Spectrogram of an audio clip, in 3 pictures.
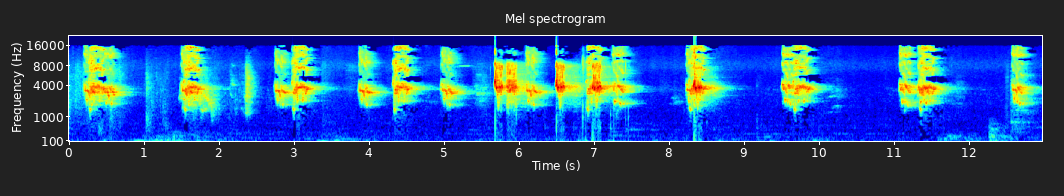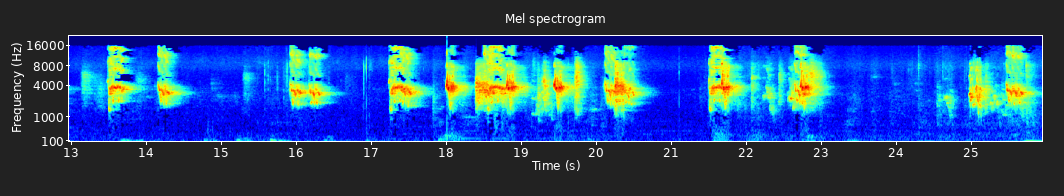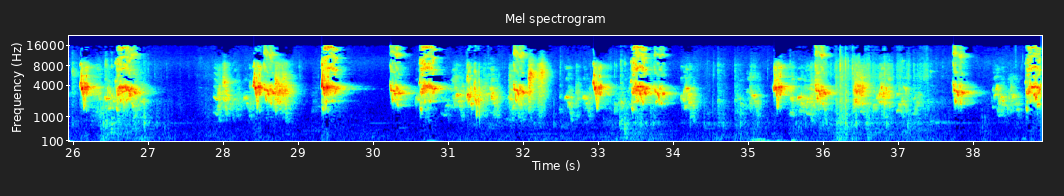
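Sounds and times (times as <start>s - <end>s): budgerigar chirping: 0.2s - 0.8s, 1.5s - 7.6s, 8.2s - 8.8s, 9.5s - 10.0s, 11.1s - 11.8s, 12.6s - 14.6s, 16.0s - 16.6s, 17.2s - 20.8s, 21.5s - 23.2s, 24.6s - 27.1s, 27.9s - 34.4s, 35.0s - 38.9s.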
